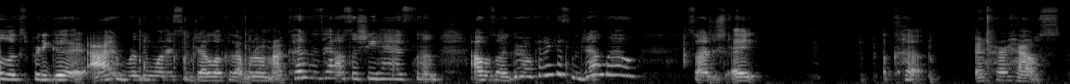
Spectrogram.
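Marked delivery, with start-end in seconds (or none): 5.1-6.4 retold request in a much higher put-on voice; high-pitched imitated plea. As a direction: ask like begging a cousin, voice pitched way up. Retells asking cousin for Jell-O.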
